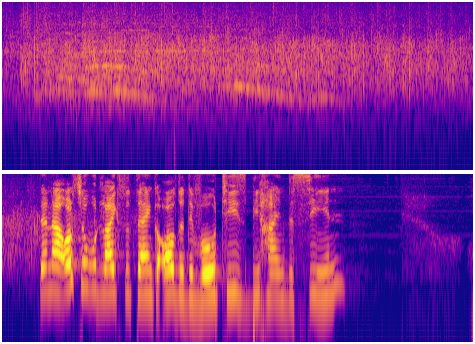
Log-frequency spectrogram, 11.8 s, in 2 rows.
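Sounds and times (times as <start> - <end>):
audience applause: 0.0 - 7.0
speech: 6.4 - 10.2.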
